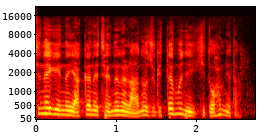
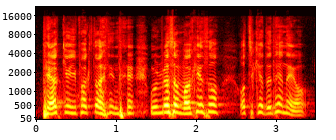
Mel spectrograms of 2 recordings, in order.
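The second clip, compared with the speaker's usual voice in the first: raised, louder amused telling; louder, higher delighted retelling; excited telling; 5 semitones higher, 8 dB louder than usual. Real, not acted. Amused telling of crying child.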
